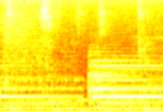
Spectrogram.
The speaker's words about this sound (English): And you hear the bell ring.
